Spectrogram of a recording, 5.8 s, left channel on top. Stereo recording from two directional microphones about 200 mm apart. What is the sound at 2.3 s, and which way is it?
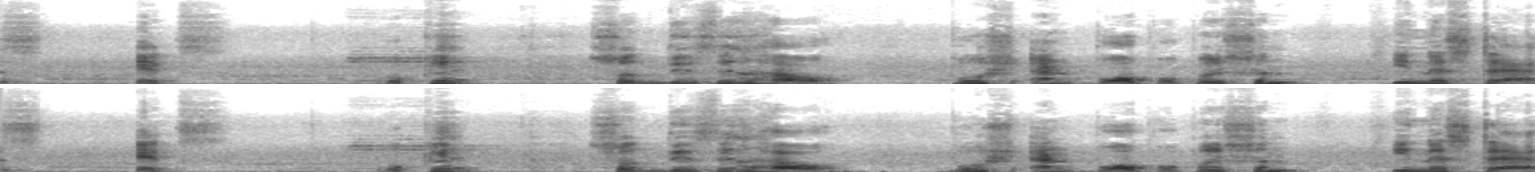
Speech, 15° right (ahead or behind).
